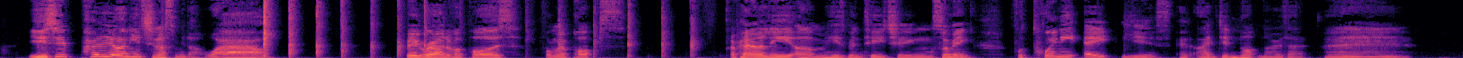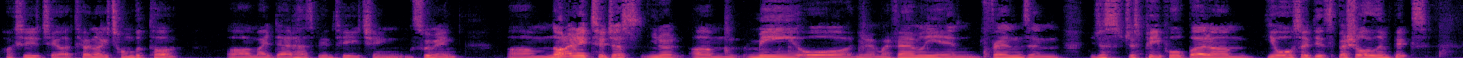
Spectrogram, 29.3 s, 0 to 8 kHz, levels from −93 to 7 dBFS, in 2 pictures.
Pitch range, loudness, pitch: 120-150 Hz, -33 LUFS, 130 Hz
